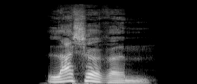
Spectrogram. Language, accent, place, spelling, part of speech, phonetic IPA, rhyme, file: German, Germany, Berlin, lascherem, adjective, [ˈlaʃəʁəm], -aʃəʁəm, De-lascherem.ogg
- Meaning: strong dative masculine/neuter singular comparative degree of lasch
